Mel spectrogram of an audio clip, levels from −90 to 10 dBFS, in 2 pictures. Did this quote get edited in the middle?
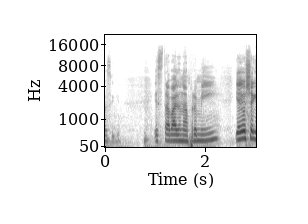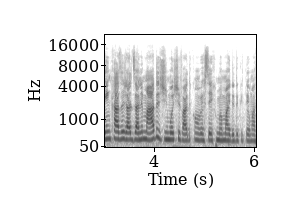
no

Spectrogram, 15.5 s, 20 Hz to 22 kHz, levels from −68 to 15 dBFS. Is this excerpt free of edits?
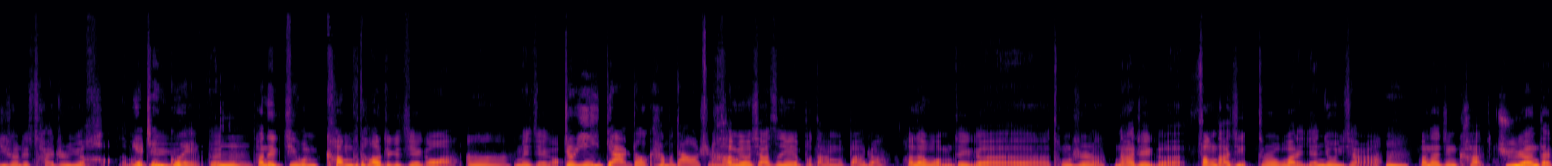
no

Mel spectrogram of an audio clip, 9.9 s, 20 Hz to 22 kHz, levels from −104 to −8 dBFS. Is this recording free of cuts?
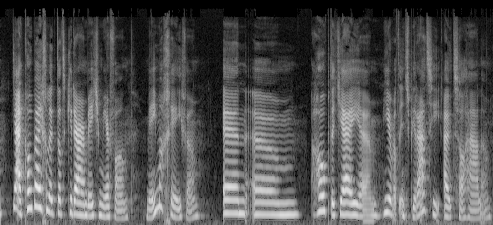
no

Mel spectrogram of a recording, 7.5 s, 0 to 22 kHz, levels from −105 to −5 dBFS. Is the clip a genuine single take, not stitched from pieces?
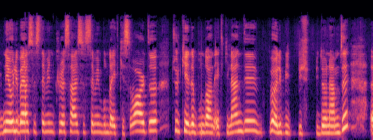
yes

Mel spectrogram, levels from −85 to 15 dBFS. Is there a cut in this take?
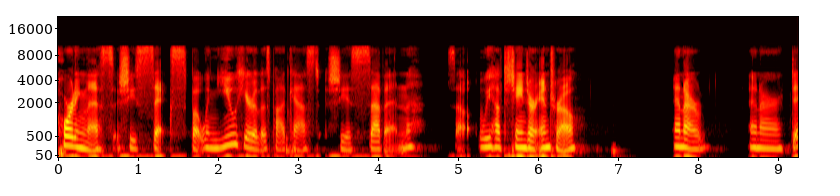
no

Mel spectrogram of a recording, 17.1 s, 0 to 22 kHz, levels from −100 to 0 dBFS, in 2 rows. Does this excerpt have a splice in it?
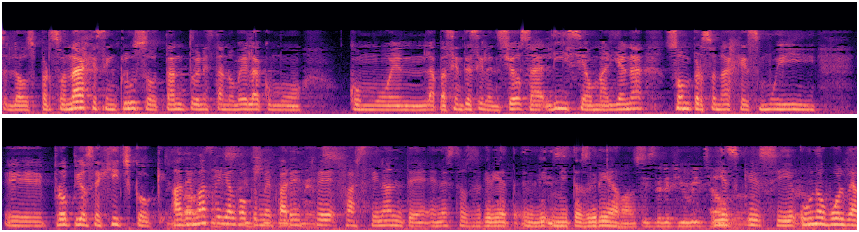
yes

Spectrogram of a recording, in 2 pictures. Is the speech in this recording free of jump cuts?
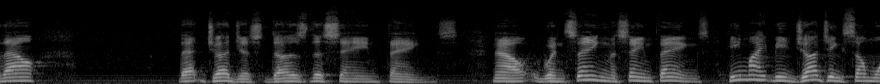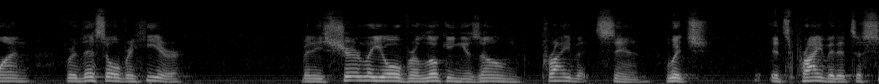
no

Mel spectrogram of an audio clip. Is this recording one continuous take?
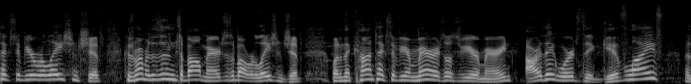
no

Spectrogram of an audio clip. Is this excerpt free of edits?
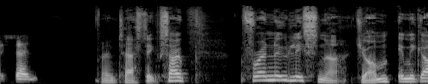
yes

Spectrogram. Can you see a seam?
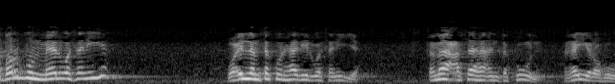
no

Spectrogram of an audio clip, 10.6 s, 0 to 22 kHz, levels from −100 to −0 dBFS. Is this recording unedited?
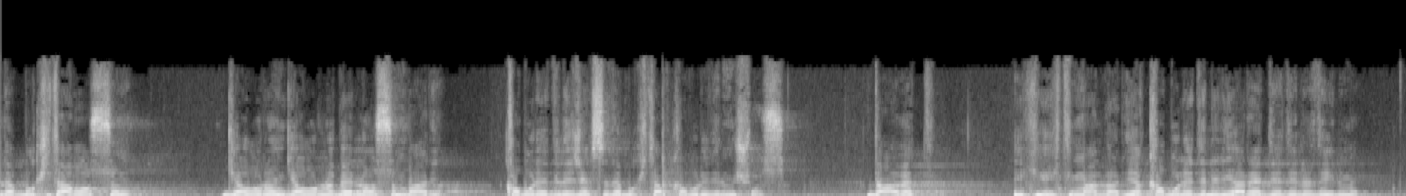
no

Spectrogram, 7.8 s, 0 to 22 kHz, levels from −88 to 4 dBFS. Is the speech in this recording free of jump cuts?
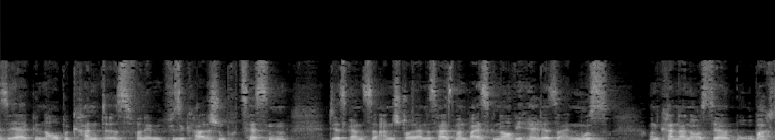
yes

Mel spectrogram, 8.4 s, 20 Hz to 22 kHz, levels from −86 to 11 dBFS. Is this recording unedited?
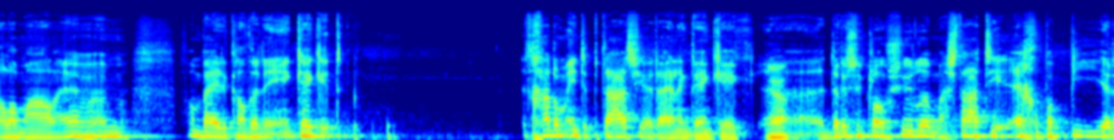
yes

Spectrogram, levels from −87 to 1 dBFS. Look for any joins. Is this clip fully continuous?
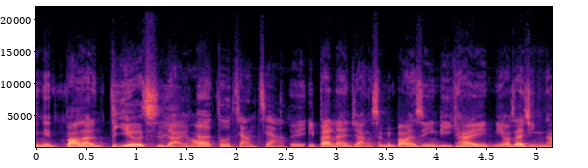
no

